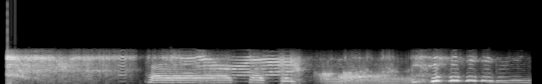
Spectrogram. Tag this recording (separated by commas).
Speech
